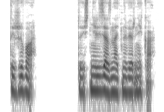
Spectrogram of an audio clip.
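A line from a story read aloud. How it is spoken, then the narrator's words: Calm remark. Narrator (Russian): спокойно заметила вампирша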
